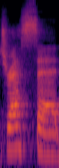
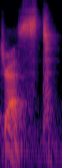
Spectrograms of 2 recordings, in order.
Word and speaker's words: dressed: voiceless sound try it yeah looks like dress said or something but it's not how we pronounce it dressed okay so we get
